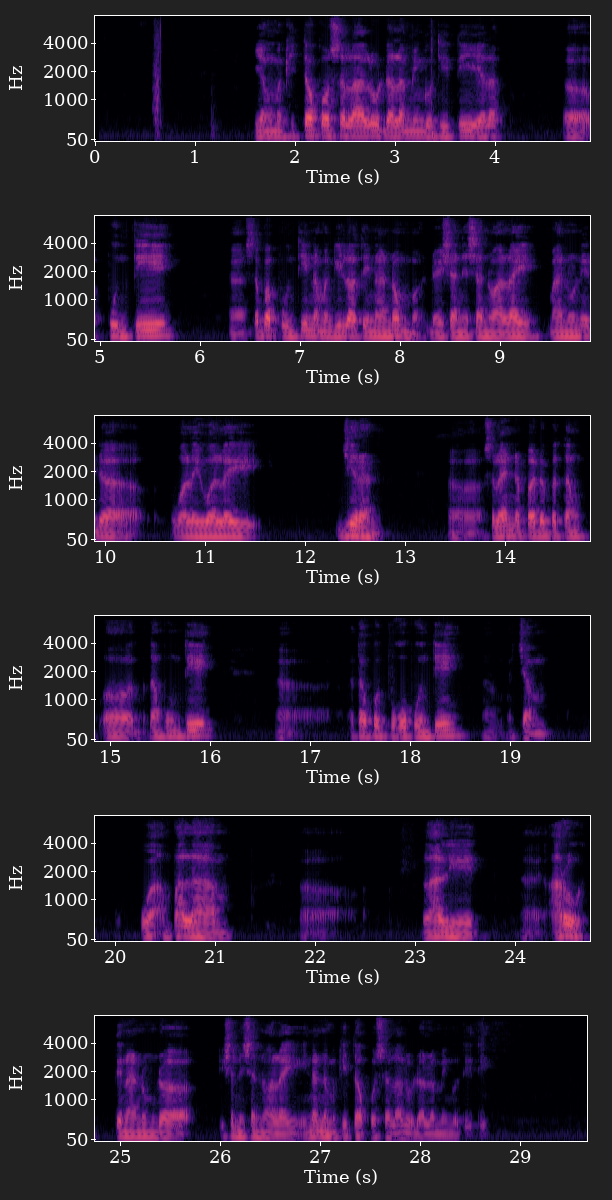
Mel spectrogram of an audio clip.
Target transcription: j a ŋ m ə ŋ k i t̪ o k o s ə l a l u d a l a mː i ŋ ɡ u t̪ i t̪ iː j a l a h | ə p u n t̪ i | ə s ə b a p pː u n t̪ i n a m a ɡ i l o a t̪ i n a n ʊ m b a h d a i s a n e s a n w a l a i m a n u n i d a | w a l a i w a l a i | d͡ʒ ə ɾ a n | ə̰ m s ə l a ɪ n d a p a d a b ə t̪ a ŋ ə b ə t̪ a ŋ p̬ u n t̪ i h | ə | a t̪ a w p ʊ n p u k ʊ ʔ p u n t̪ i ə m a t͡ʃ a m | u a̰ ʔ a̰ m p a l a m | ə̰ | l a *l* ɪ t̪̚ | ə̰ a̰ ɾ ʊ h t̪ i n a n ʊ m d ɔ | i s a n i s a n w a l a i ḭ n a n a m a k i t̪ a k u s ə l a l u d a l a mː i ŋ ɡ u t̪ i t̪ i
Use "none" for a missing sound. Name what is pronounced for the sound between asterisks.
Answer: l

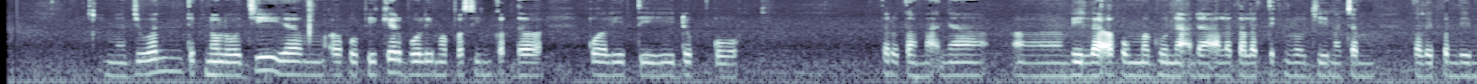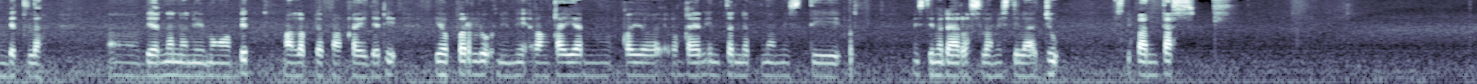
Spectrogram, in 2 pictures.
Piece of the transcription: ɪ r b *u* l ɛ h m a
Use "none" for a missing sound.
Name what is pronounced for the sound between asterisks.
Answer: o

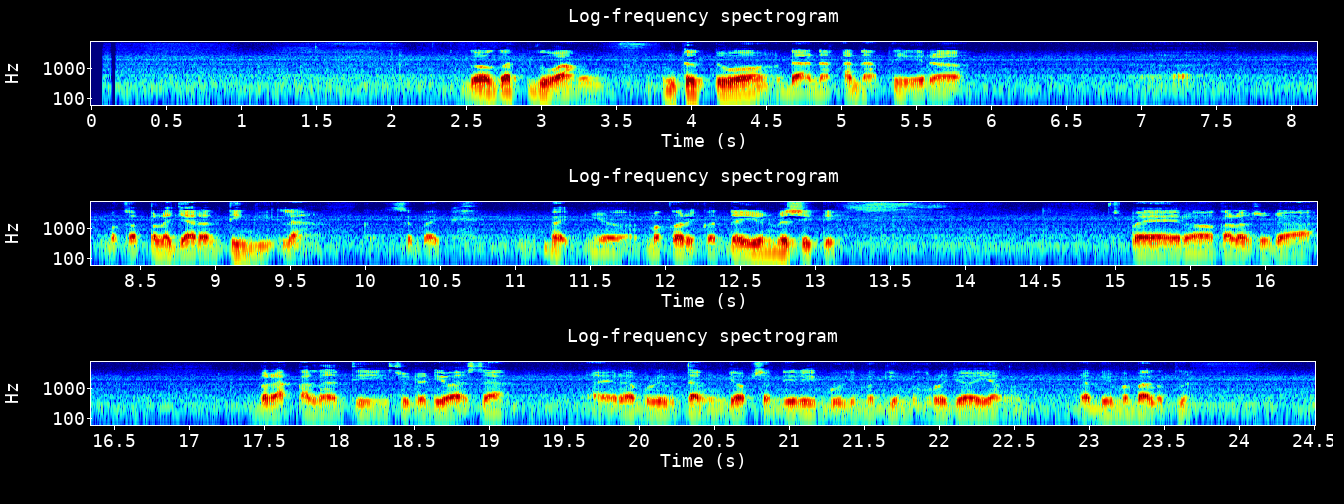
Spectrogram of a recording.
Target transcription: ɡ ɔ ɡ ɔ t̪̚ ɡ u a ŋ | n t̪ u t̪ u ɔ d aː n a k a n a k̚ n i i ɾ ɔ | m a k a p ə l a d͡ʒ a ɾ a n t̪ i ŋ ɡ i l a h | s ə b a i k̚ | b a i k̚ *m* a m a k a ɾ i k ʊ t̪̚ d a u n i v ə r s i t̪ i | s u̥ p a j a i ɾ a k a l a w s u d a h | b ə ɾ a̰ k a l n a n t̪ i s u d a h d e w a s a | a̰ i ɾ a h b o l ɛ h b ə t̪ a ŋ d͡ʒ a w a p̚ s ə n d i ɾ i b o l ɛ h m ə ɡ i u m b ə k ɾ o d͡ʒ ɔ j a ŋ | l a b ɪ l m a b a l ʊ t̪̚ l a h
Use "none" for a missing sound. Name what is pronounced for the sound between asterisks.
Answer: ɲ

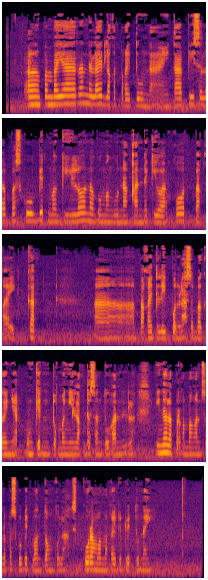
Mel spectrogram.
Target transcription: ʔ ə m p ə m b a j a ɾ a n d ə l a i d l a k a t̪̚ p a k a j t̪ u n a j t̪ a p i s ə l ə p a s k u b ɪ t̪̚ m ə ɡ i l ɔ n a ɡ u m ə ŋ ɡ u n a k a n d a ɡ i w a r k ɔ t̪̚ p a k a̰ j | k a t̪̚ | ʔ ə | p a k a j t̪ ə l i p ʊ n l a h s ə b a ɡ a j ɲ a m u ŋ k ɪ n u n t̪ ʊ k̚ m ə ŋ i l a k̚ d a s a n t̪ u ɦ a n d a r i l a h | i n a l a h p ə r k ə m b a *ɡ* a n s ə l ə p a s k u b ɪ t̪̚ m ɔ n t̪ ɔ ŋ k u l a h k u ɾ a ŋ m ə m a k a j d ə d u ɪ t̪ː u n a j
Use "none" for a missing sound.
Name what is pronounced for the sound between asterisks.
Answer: ŋ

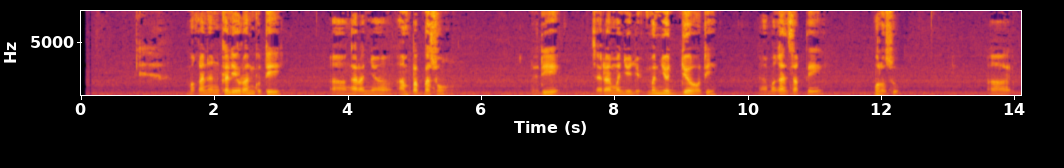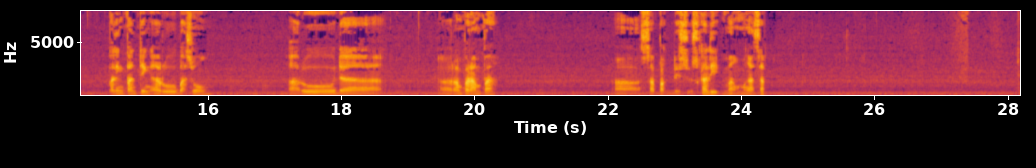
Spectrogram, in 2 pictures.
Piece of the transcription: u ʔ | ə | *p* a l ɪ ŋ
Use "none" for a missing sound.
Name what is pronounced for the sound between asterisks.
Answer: p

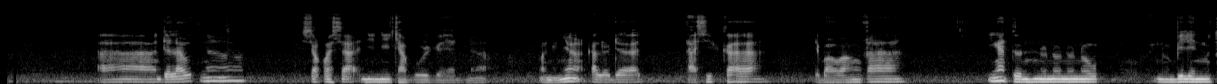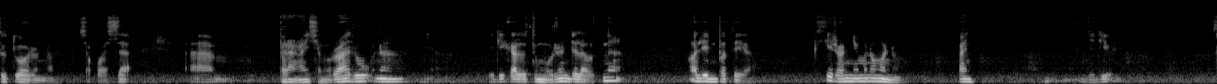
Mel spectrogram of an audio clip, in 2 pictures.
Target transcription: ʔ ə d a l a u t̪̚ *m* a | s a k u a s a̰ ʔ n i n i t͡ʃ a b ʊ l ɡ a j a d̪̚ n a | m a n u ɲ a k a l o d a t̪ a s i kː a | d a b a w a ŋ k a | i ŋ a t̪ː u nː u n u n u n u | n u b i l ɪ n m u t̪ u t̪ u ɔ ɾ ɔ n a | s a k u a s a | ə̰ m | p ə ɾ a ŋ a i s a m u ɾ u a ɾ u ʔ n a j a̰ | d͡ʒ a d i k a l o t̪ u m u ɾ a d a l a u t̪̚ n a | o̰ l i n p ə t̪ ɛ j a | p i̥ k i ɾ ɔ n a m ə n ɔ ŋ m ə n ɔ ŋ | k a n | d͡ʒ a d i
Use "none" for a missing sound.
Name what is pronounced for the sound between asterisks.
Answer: n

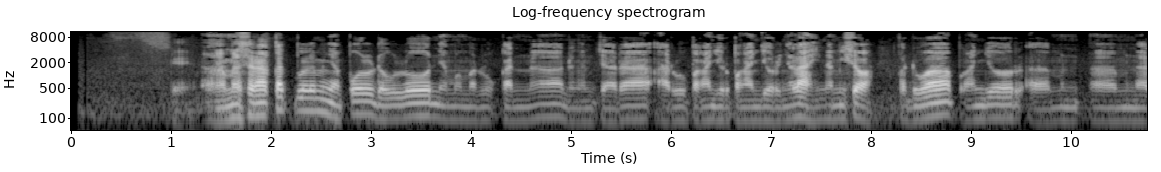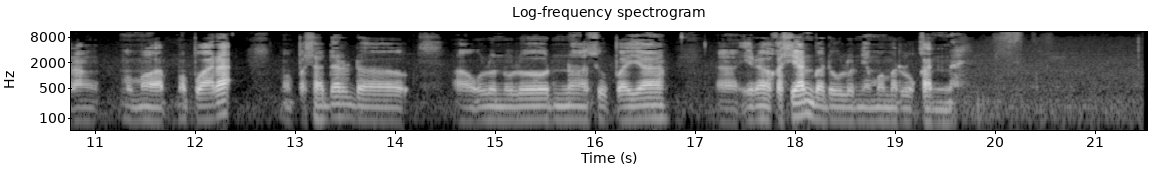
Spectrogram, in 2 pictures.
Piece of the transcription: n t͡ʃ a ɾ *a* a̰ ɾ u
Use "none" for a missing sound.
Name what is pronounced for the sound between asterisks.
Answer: a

